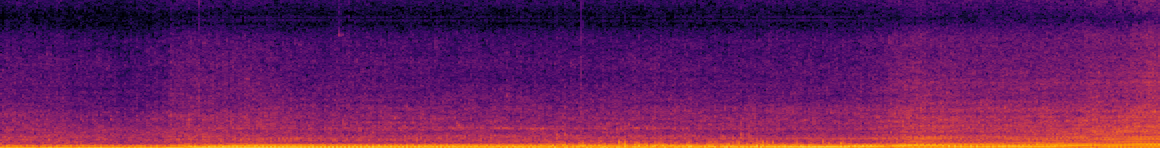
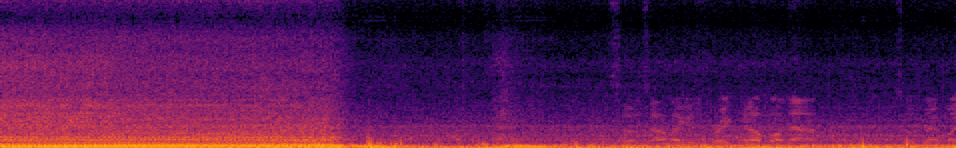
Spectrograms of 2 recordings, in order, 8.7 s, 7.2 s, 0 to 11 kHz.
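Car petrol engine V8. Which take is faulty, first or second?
second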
